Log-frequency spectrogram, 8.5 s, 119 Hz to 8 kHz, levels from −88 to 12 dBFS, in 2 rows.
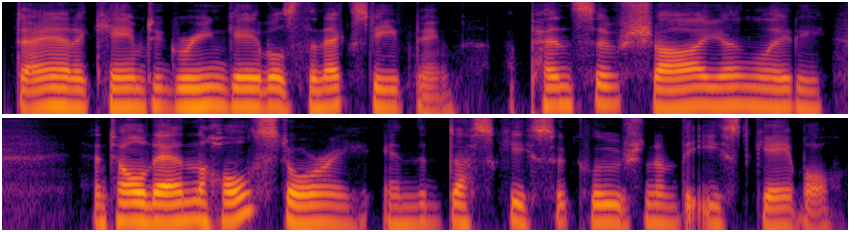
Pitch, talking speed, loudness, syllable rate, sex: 155 Hz, 190 wpm, -18 LUFS, 5.5 syllables/s, female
